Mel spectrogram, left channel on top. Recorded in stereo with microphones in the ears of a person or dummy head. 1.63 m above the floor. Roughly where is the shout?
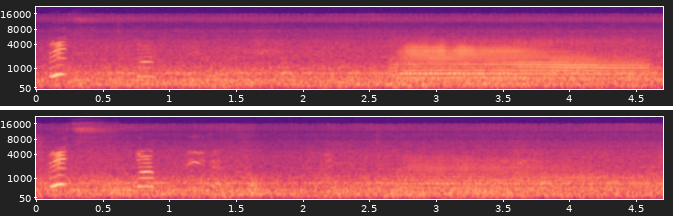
Centre.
